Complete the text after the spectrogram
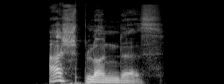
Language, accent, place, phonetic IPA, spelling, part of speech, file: German, Germany, Berlin, [ˈaʃˌblɔndəs], aschblondes, adjective, De-aschblondes.ogg
- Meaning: strong/mixed nominative/accusative neuter singular of aschblond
